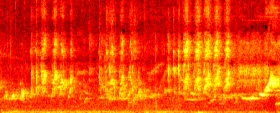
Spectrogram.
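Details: White-rumped shama (murai batu) mating song for a fresh breeding pair: fast buzzy chatter and rattling notes mixed with brief whistles, building to a rising whistled phrase at the close, faint rumble beneath.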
